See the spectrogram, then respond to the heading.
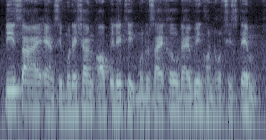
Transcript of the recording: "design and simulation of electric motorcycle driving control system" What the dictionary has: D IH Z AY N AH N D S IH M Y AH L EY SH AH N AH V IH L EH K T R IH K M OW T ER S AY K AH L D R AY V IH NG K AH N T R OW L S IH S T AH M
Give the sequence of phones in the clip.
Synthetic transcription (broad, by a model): D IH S AY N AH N S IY M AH L EY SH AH N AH P IH L EH K T R IH K M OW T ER S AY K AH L D AY W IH NG K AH N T OW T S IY S T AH M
